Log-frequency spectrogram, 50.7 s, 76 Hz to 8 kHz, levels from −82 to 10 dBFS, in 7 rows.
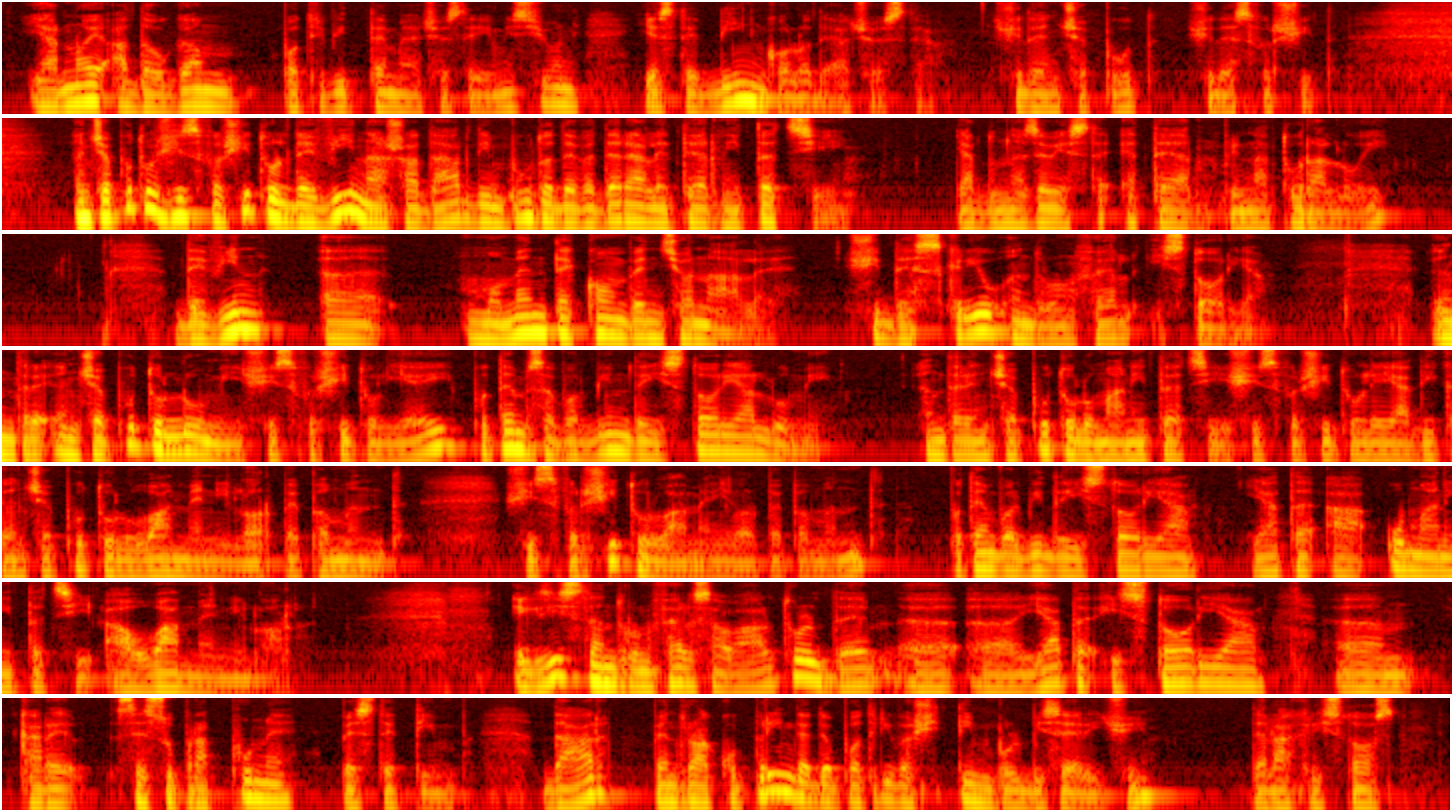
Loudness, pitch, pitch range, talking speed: -21 LUFS, 100 Hz, 90-120 Hz, 125 wpm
